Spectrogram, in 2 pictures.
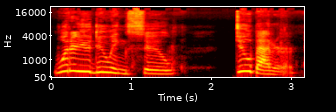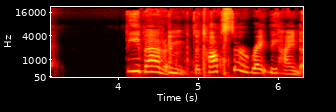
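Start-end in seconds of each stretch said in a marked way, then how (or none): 0.0-4.6 exasperated scolding. Retold or imitated. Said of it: "And I'm like".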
